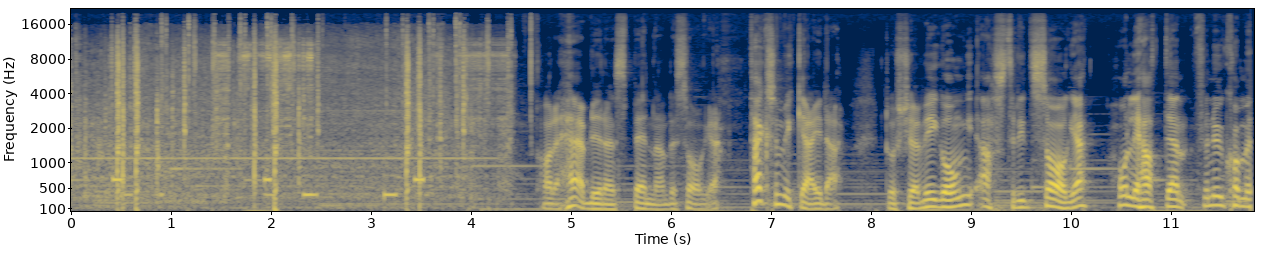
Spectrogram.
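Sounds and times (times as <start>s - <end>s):
printer printing a page: 0.0s - 4.5s
speech: 4.8s - 11.8s.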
